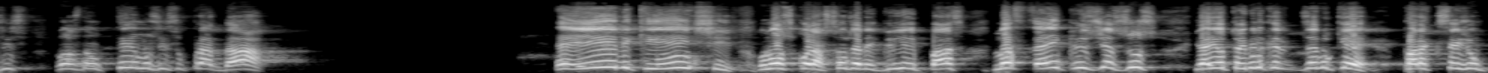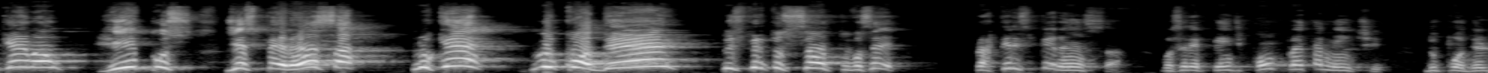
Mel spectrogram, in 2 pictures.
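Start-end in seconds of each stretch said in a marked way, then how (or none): 3.7-15.6 loud, emphatic preaching climax; pregação inflamada. Real, not acted. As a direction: build the call-and-answer at full force. (pregação forte, alta e enfática)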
